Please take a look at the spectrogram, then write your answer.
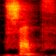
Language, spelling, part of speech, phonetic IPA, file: Polish, przed, preposition, [pʃɛt], Pl-przed.ogg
